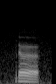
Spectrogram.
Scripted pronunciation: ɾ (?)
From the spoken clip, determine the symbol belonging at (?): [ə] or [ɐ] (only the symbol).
ɐ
